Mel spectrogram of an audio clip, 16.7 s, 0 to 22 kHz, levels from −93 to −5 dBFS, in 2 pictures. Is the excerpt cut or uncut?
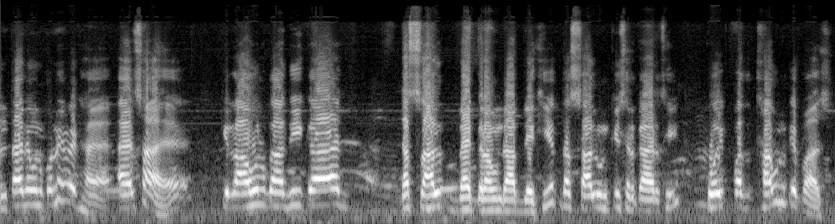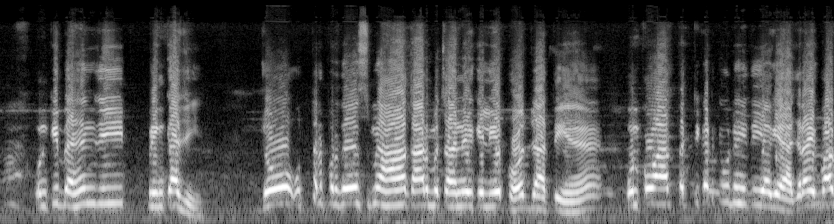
uncut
